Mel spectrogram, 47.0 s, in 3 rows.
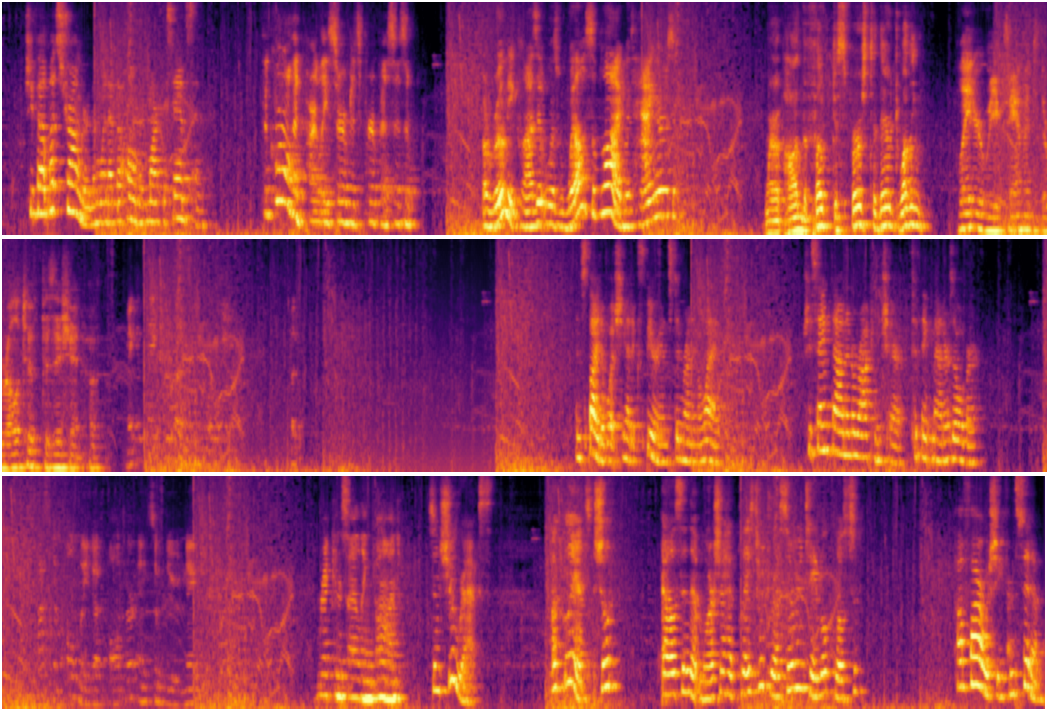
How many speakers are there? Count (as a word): seven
